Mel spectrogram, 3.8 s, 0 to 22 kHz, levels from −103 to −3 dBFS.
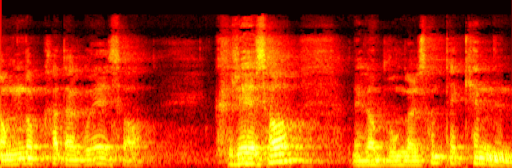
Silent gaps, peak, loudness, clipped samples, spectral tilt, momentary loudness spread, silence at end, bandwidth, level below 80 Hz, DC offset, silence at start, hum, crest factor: none; -2 dBFS; -21 LUFS; under 0.1%; -5 dB/octave; 16 LU; 0 s; 15.5 kHz; -56 dBFS; under 0.1%; 0 s; none; 20 dB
